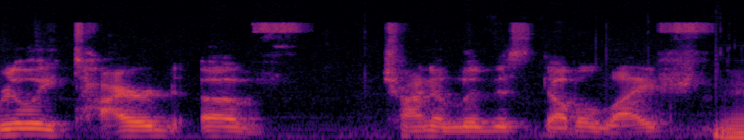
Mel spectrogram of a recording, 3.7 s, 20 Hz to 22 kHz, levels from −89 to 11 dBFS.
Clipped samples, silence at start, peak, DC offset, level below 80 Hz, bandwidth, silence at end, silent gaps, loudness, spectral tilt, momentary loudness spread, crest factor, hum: under 0.1%; 0 s; -14 dBFS; under 0.1%; -58 dBFS; over 20 kHz; 0 s; none; -33 LUFS; -3.5 dB/octave; 8 LU; 18 dB; none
